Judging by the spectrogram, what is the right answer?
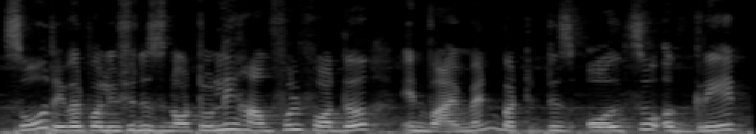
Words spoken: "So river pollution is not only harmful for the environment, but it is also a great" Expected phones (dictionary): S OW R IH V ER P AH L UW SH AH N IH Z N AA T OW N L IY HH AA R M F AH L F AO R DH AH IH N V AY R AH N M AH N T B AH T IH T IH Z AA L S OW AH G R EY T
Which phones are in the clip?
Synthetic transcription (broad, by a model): S OW R IH V ER P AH L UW SH AH N IH Z N AA T OW N L IY HH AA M F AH L F AO R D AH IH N V AY AH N M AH N T B AH T IH T IH Z AA L S OW AH G R EY T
